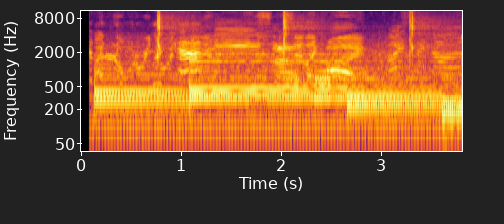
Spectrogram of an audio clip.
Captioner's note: people talking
